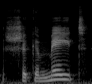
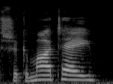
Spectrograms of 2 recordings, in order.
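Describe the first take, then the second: First: It uses the widely used pronunciation of the word. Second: It uses the rarer pronunciation of the word. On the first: "the way that most people pronounce it" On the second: "I went with shikimate"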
